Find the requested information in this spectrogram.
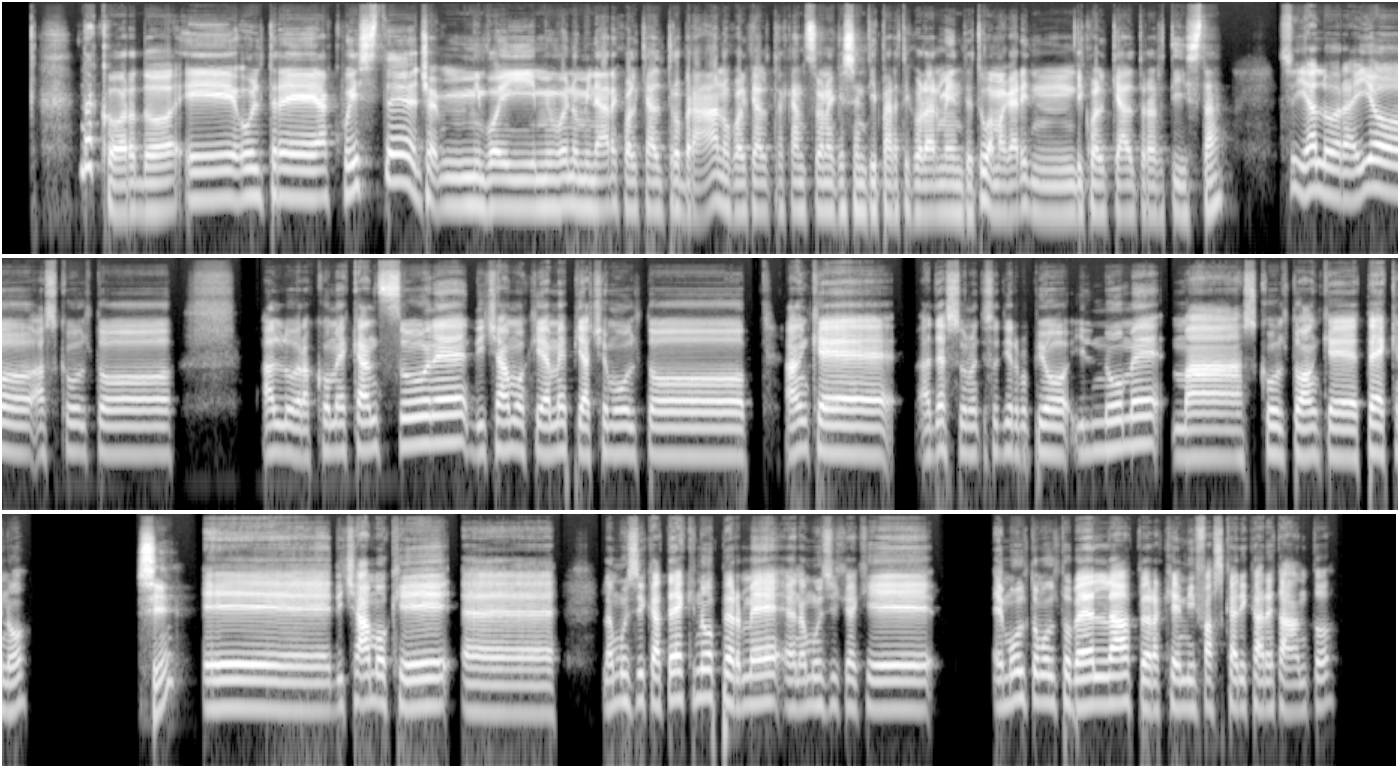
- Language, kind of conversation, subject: Italian, podcast, Che playlist senti davvero tua, e perché?
- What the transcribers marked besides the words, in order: "cioè" said as "ceh"; "proprio" said as "propio"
